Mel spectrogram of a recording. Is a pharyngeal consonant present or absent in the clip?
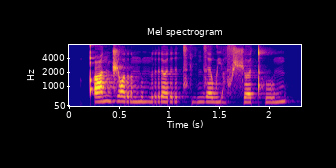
absent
